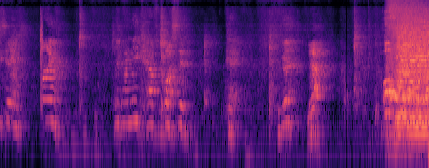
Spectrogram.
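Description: Men's voices talking and calling out in short bursts, with no clear words. Music cuts in loud just before the end.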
